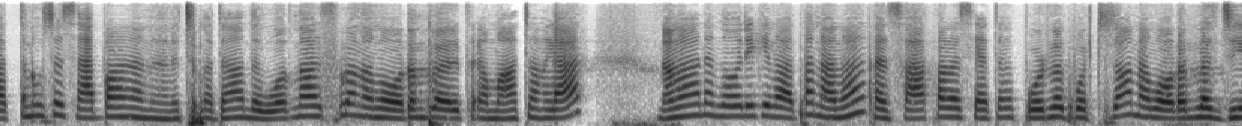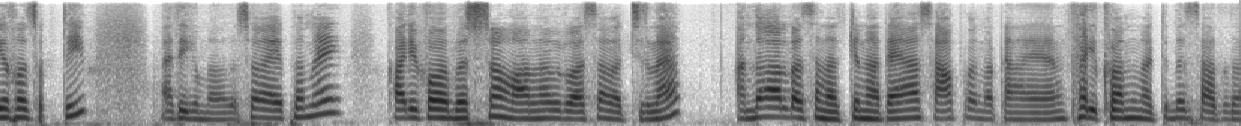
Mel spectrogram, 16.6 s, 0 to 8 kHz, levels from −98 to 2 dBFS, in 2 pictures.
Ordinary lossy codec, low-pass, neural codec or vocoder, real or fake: Opus, 64 kbps; 7.2 kHz; codec, 16 kHz, 0.5 kbps, X-Codec, HuBERT features, trained on general audio; fake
